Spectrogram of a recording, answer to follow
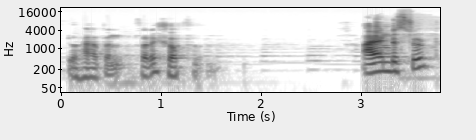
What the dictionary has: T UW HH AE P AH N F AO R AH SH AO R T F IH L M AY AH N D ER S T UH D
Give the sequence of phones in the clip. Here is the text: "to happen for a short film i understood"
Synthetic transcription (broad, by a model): T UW HH AE P AH N F AO R AH SH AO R T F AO M AY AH N D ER S T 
